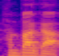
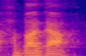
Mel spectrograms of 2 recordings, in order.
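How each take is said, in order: First: Hamburger said quickly with a clipped short ham; foreign short ham. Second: Hamburger with ham cut to one beat; quick, clipped hamburger; foreign short ham. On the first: Teacher imitating a learner who cuts hamburger short. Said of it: "If you don't have the concept of mora". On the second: Teacher imitating a learner who rushes hamburger. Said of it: "sounds a little bit weird". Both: Shown as a demonstration.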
